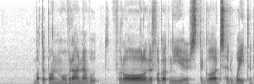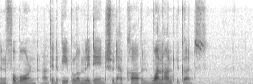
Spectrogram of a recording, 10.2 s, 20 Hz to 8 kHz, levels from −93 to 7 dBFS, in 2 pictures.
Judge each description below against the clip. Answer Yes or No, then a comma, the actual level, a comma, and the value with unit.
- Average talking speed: Yes, average, 160 wpm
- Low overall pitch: Yes, low, 120 Hz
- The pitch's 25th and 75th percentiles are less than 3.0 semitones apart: Yes, narrow, 2.6 semitones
